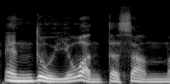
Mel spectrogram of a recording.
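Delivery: slow, loud Swedish singsong; exaggerated Swedish train rhythm; Swedish accent. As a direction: echo the tutorial's Swedish lilt. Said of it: "how you do a Swedish accent".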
